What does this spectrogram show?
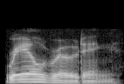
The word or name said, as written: railroading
